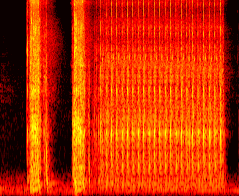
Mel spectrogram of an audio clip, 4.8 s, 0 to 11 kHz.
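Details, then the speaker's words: 3D-printed 70cc flat-four boxer compressed-air engine model, overheated and melted open, cooler kit refitted. After two air blasts, a sharp, uneven clatter of about nine knocks a second rides the exhaust puffs; crankshaft has visible play, causing the knocking. "You can see the whole crankshaft just moving with it, and that's why it sounds like this. You will hear a knocking noise."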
